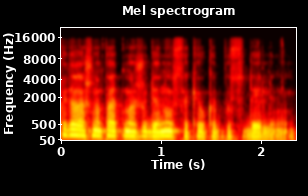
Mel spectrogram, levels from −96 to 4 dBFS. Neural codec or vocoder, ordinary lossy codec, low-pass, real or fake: none; Opus, 24 kbps; 14.4 kHz; real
